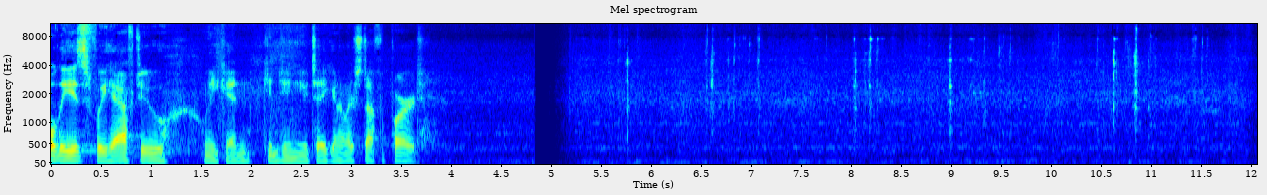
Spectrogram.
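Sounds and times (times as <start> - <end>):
low background rumble: 3.7 - 12.0
wrench clicking on metal: 7.8 - 11.6.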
